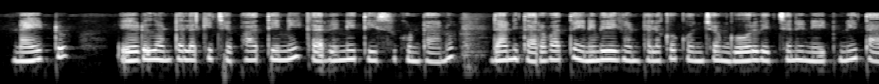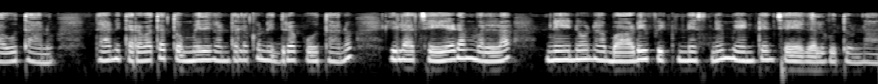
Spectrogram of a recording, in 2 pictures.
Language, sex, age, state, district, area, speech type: Telugu, female, 30-45, Telangana, Karimnagar, urban, spontaneous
